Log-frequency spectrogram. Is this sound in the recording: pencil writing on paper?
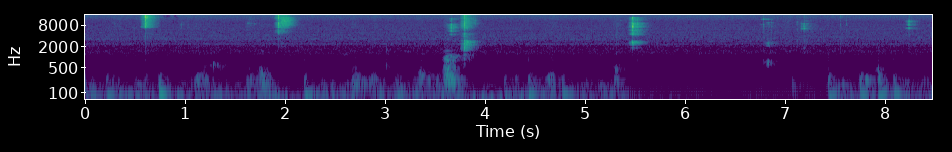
yes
